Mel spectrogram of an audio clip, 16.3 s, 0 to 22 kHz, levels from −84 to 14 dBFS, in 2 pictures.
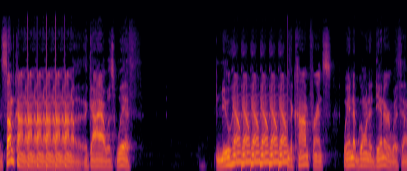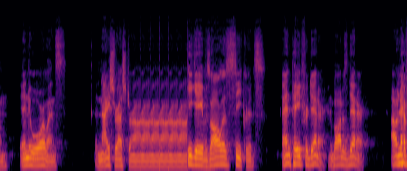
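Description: At 0.56 to 1.49 s, 4.83 to 5.76 s and 10.96 to 11.89 s the speech jams into a system hang loop. The machine stalls while the audio hardware keeps replaying its ring buffer, so one 186 ms slice repeats five times at about 5.4 Hz, a choppy machine-gun stutter rather than a buzz. That length fits an 8192-sample buffer, and each stall swallows roughly a second of real speech.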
